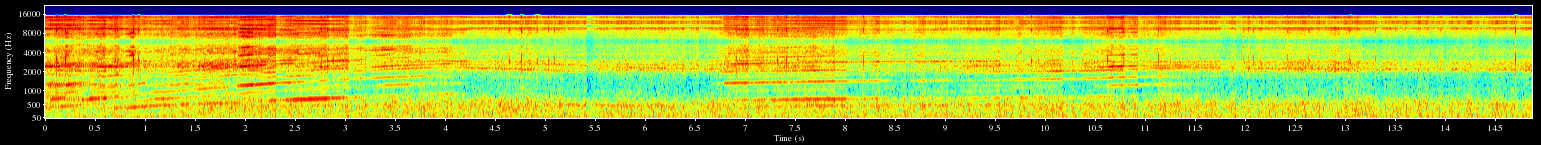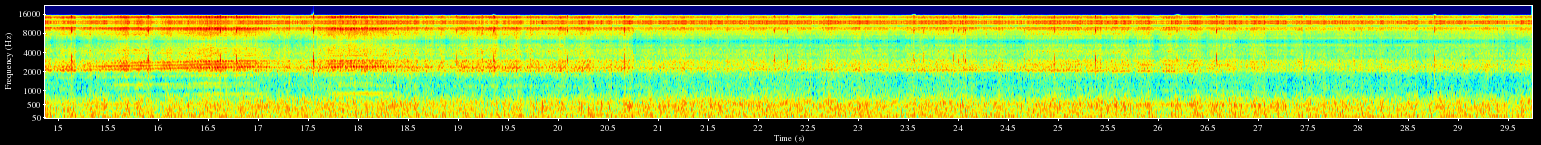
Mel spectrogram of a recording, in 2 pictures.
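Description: Scratch-built 28 hp electric bicycle's motor whining, rising in pitch as it accelerates, three times in the first twenty seconds, over a heavy rush of wind on the microphone at speed.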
